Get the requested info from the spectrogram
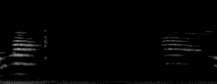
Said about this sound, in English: Yeah, this is actually the most appropriate time for a cat to interrupt the pod.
